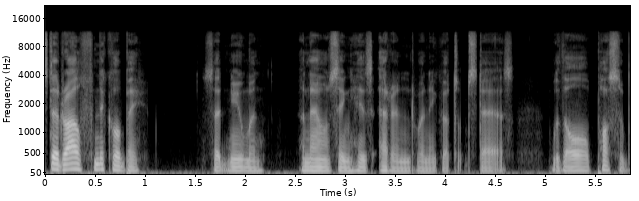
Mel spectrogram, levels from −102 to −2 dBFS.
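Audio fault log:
No faults are audible in this speech recording.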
